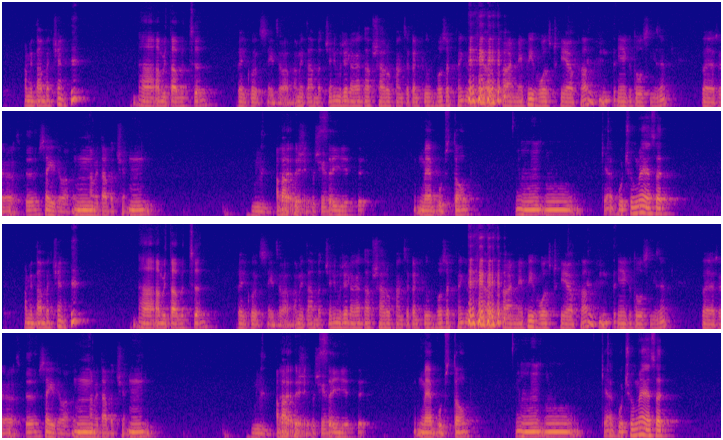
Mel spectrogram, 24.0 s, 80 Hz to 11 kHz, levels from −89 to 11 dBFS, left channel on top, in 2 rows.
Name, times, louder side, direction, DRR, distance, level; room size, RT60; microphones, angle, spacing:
voice 1, 0.4-1.1 3.9-9.8 10.2-11.1 11.7-12.3 12.6-14.1 16.1-17.5, right 1 dB, 5° right, 5 dB, 0.4 m, -33 dB
voice 2, 2.3-3.4 7.8-8.3 9.7-10.1 12.4-12.6 13.2-13.5 14.1-14.4 16.3-17.0 17.4-18.0 18.8-19.7 20.5-21.6 22.0-23.0, right 2 dB, 30° right, 9 dB, 0.8 m, -27 dB
9.1 x 7.0 x 7.4 m, 0.69 s
head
